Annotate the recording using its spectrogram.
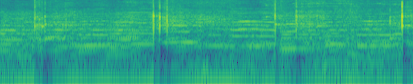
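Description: A morris dance tune played on fiddle and squeezebox, with the dancers' wooden sticks clashing together in time, a sharp clack about every half-second.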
